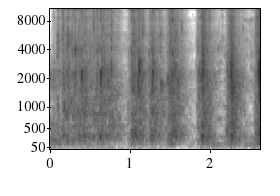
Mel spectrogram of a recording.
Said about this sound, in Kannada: ಒಂದ್ಸಲಿ ಹ್ಯಾಂಡ್ಸ್ ಅಪ್ ಆಗಿ ಚಪ್ಪಾಳೆ ಹೊಡೆಯೋಣ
